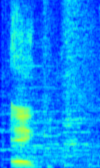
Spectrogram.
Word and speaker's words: Yggdrasil: Ig. Because you don't pronounce it yig, you pronounce it ig. So it'd be like Yggdrasil.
